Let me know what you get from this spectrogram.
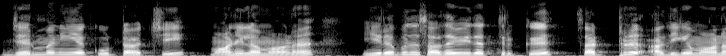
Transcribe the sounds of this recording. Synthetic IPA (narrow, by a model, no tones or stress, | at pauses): d͡ʒɛɾmɐnɪjɐkuːʈːaːt͡ʃːimaːnɪlɐmaːnɐ | ɪɾɯbɯðɯsɐðɐʋiðɐt̪ːɪrkɯsɐʈrɯʔɐðɪɣɐmaːnɐ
